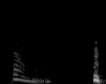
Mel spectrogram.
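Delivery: hushed half-whisper, very quiet, barely audible. Repeating a remark after saying it should have been half-whispered: half-whispered. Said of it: "I was supposed to whisper that".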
